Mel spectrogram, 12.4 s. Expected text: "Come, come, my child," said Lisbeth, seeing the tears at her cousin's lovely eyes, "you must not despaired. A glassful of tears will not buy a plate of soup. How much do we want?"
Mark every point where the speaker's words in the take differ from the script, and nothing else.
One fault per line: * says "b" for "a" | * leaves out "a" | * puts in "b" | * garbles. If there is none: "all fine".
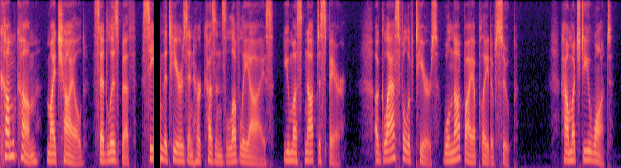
* says "in" for "at"
* says "despair" for "despaired"
* says "you" for "we"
